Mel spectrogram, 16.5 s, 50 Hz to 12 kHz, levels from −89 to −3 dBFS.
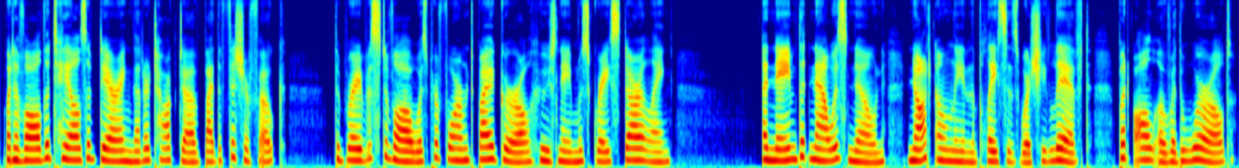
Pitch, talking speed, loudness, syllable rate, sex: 215 Hz, 170 wpm, -16 LUFS, 4.6 syllables/s, female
